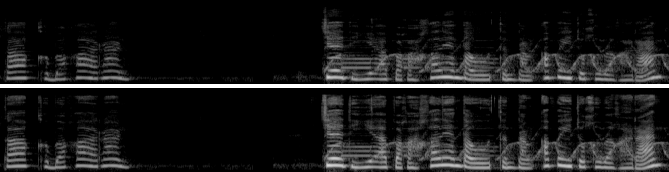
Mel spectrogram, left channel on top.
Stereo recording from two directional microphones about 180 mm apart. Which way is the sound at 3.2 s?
40° right (ahead or behind).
